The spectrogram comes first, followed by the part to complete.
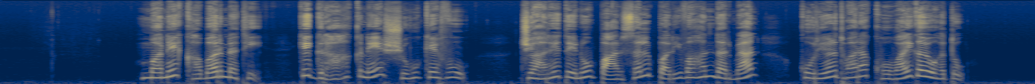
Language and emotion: Gujarati, fearful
